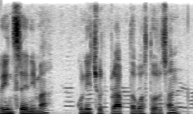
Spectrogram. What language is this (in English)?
Nepali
